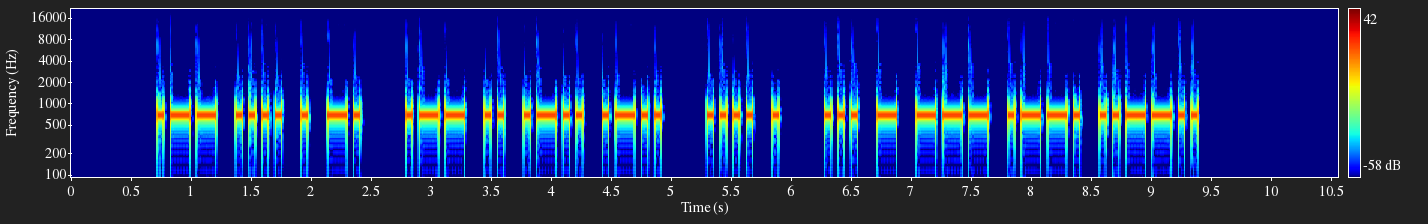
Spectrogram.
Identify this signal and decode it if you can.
Morse code, heard as a keyed tone, about 22 wpm, 700 Hz. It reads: WHEN WILL HE STOP?
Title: Sentences from Top 1000 Words - Review Part 1 - 22wpm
